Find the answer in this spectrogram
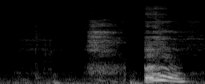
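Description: A woman clearing her throat: a breathy rasp about a second in, then a short, loud voiced grunt near the end.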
